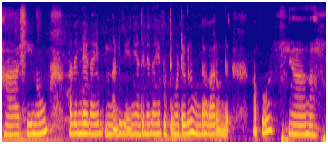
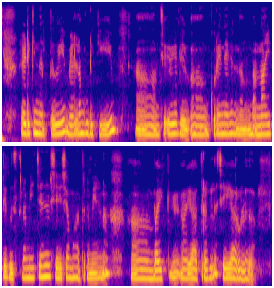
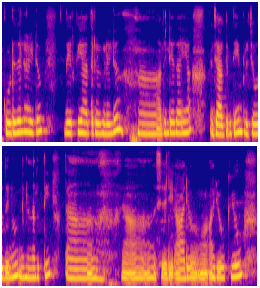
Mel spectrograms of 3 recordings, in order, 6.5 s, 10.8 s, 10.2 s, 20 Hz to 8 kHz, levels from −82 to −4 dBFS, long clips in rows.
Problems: none marked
